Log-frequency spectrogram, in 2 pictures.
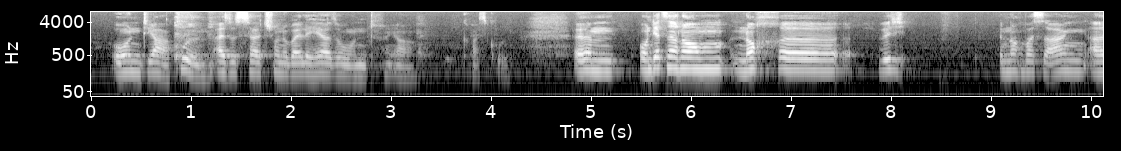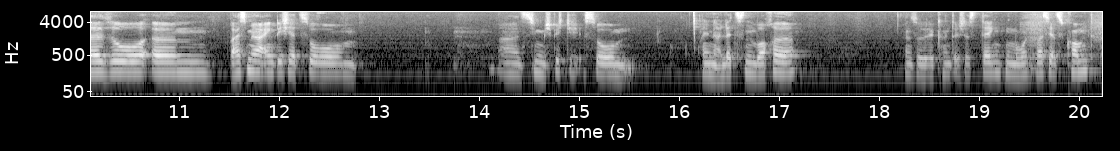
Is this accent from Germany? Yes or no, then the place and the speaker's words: yes; East Germany, Germany; born there; ich bin schon ein bisschen älter, ich bin 1964 geboren in der DDR und komme aus einer kommunistischen Familie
